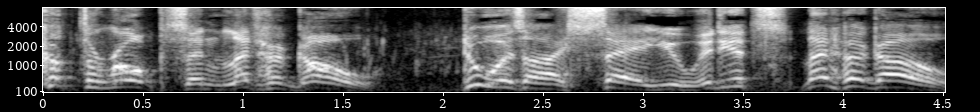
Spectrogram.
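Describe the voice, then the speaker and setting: At a moderate pace, a man performs a put-on character voice with a high pitch. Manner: commanding, imitated voice.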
